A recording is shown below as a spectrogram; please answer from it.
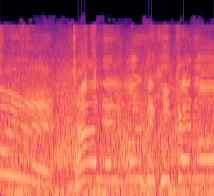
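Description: A football TV commentator's excited, drawn-out shouting, with long held notes as he calls a goal, over a steady roar of stadium crowd noise.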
